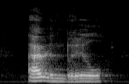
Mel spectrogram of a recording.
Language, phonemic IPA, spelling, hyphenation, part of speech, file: Dutch, /ˈœy̯.lə(n)ˌbrɪl/, uilenbril, ui‧len‧bril, noun, Nl-uilenbril.ogg
- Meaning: Mr. Magoo glasses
